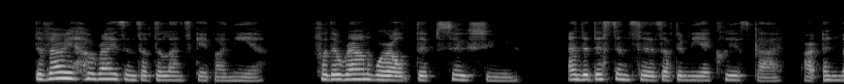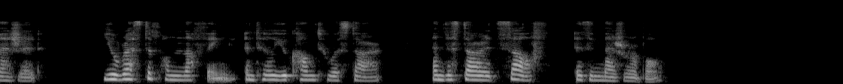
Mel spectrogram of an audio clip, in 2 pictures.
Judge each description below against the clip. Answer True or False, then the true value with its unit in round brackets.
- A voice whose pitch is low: False (205 Hz)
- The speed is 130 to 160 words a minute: True (145 wpm)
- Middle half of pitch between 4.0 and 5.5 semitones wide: False (2.8 semitones)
